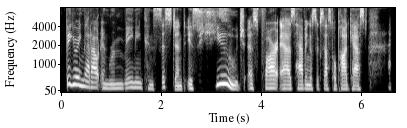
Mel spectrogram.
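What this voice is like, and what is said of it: Smooth, melodious radio voice. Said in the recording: “you have such a radio voice ... I cultivate a speaking voice that is a little bit more, I would say, melodious, and people say smooth”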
